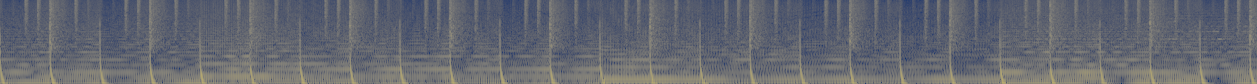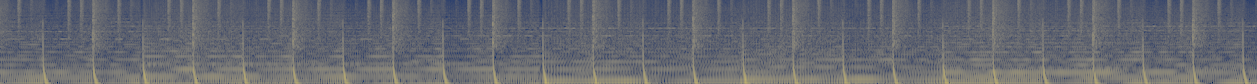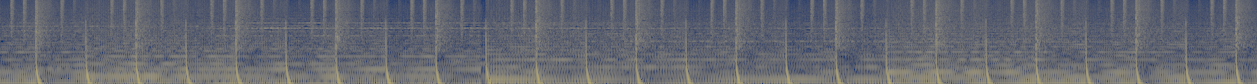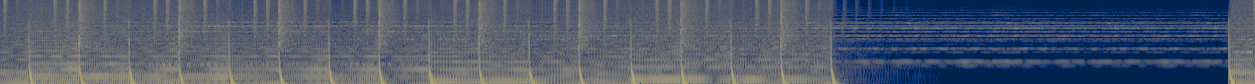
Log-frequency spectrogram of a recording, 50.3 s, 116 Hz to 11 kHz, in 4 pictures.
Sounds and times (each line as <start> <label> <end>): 0.0 Soft Techno 50.2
